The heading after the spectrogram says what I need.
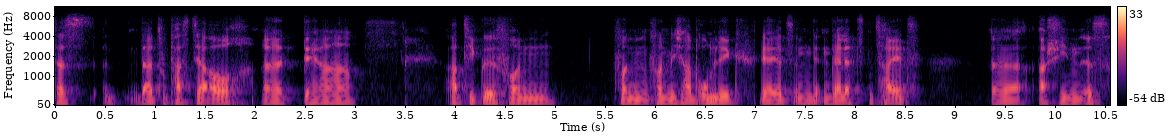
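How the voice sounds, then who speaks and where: At a very slow pace with long, frequent pauses, a man speaks at a medium pitch in a monotone, flat intonation. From Thuringia, eastern Germany. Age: 30s. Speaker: podcast co-host. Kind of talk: casual conversation.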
